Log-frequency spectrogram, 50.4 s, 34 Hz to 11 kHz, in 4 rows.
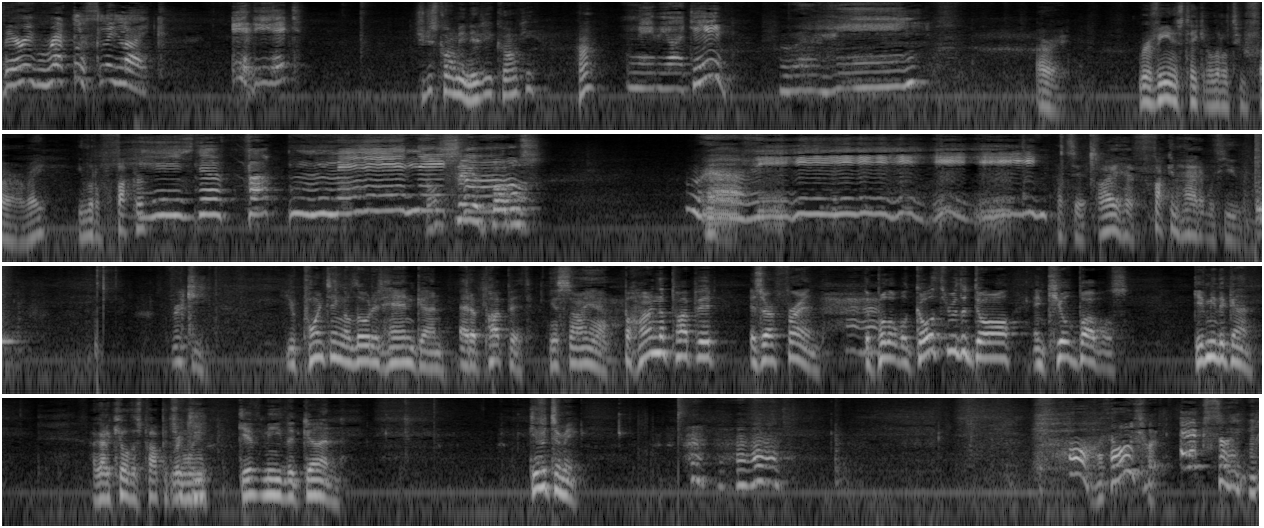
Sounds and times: Inside, small room: 0:00.0 - 0:50.3.

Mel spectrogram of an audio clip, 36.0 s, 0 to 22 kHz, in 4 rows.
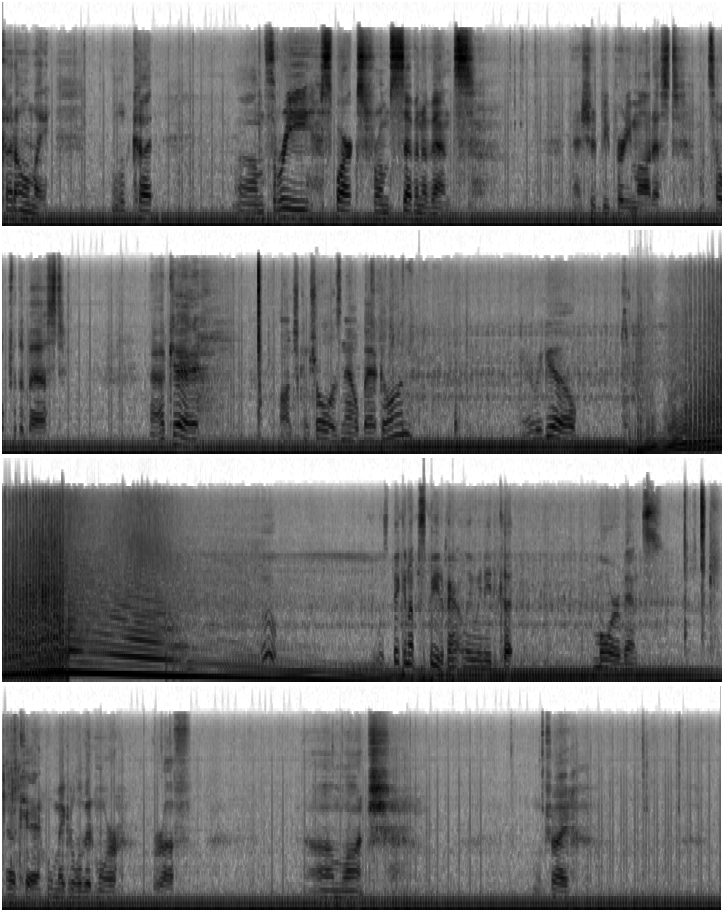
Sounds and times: Speech: 0:00.0 - 0:00.6, 0:01.4 - 0:01.9, 0:02.9 - 0:06.1, 0:07.1 - 0:09.8, 0:10.8 - 0:11.7, 0:12.4 - 0:14.2, 0:15.5 - 0:16.2, 0:21.2 - 0:21.5, 0:22.7 - 0:24.4, 0:25.4 - 0:26.2, 0:27.0 - 0:29.4, 0:30.8 - 0:32.2, 0:33.6 - 0:34.4
Car: 0:00.0 - 0:35.9
Accelerating, revving, vroom: 0:16.8 - 0:21.1.

